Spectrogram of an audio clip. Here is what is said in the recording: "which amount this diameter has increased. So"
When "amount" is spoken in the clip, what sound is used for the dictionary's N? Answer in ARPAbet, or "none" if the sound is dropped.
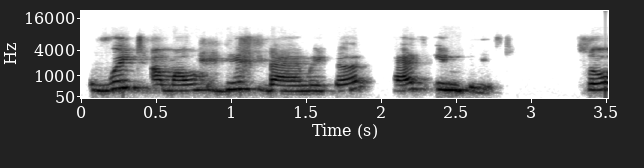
N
